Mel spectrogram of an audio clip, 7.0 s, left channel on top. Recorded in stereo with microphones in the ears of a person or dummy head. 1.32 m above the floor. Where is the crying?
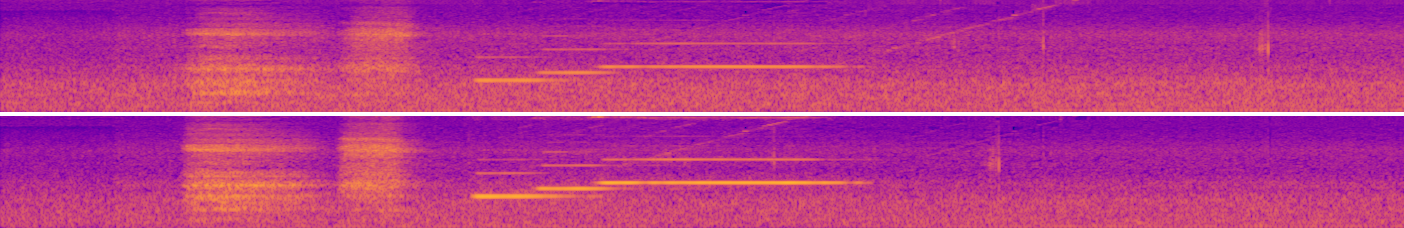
I don't hear crying.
